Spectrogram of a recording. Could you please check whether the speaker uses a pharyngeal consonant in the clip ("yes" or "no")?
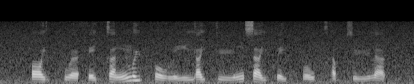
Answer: no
